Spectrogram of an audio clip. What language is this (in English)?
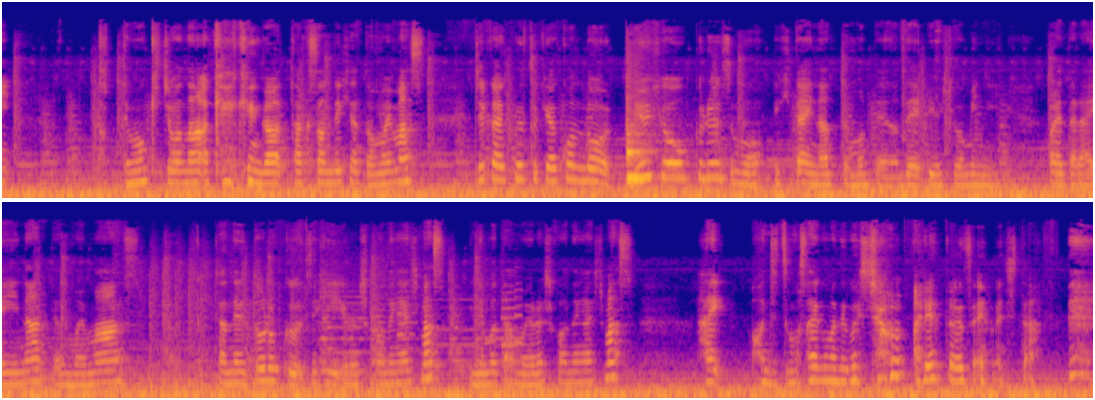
Japanese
